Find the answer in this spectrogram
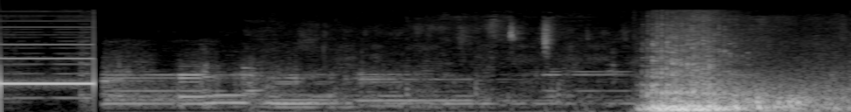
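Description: A TV colour-bars test-pattern beep: one steady high tone that cuts off after about half a second. Faint held tones follow, and about three seconds in a loud roaring sound effect comes in.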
